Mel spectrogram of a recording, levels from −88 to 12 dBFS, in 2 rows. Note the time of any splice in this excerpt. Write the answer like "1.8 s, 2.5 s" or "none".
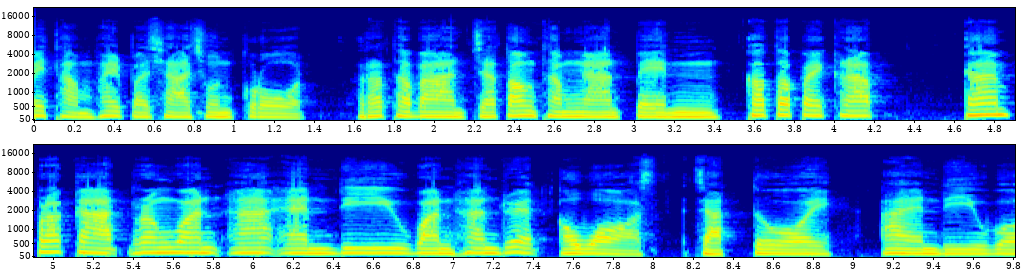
3.5 s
